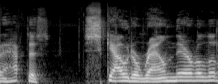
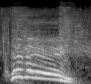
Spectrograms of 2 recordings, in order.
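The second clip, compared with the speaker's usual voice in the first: put-on taunting villain voice, higher; 9 semitones higher than usual. Taunting an enemy in a game: Joker impression. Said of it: "I'm doing my Joker que-, uh, impression".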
